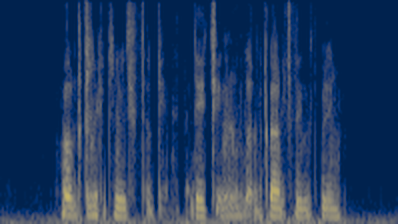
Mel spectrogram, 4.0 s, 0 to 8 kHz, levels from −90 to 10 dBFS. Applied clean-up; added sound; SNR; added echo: neural diffusion model UNIVERSE++.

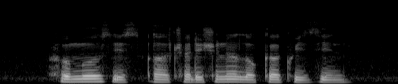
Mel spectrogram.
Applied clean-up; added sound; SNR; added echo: none; none; none; none.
